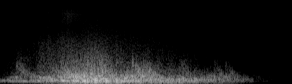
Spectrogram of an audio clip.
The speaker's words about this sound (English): So that odd little sound you just heard is called a stinger. It's part of the Garage Band suite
